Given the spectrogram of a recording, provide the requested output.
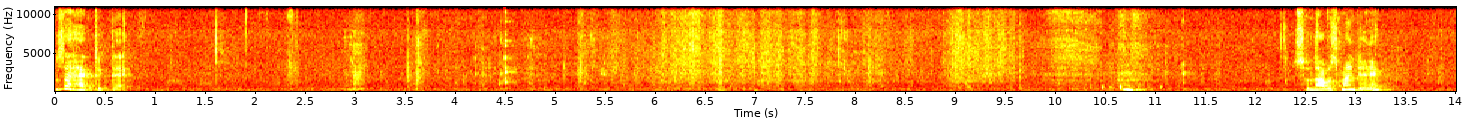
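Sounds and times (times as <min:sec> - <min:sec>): quiet chewing: 0:01.5 - 0:06.0, 0:07.6 - 0:12.4.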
